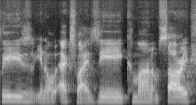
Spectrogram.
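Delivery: put-on child voice, begging and pleading. Retelling how a kid on a boat begged a charter captain: imitating a kid begging. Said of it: "you can hear him, like, begging".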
